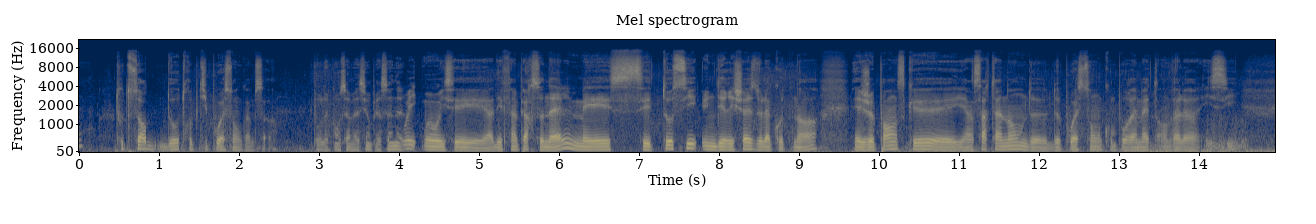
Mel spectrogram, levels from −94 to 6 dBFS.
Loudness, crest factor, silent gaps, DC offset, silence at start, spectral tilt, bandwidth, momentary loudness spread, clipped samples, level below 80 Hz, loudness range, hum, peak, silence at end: -32 LUFS; 18 dB; none; under 0.1%; 0 s; -4.5 dB/octave; 15 kHz; 12 LU; under 0.1%; -52 dBFS; 7 LU; none; -14 dBFS; 0 s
